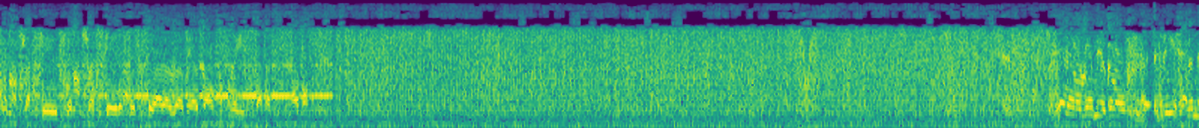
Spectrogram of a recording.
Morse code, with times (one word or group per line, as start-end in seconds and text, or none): none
